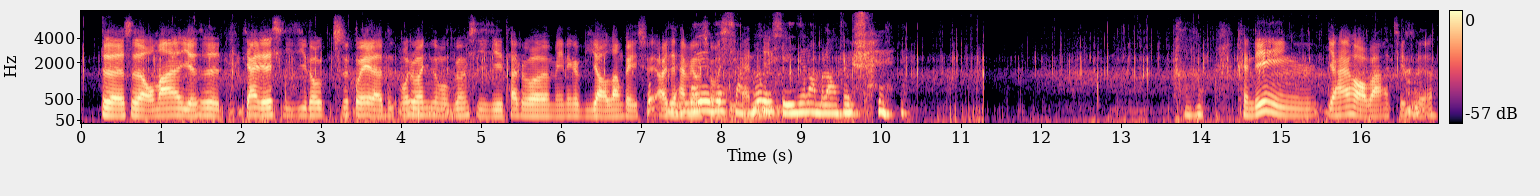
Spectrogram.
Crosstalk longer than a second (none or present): present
